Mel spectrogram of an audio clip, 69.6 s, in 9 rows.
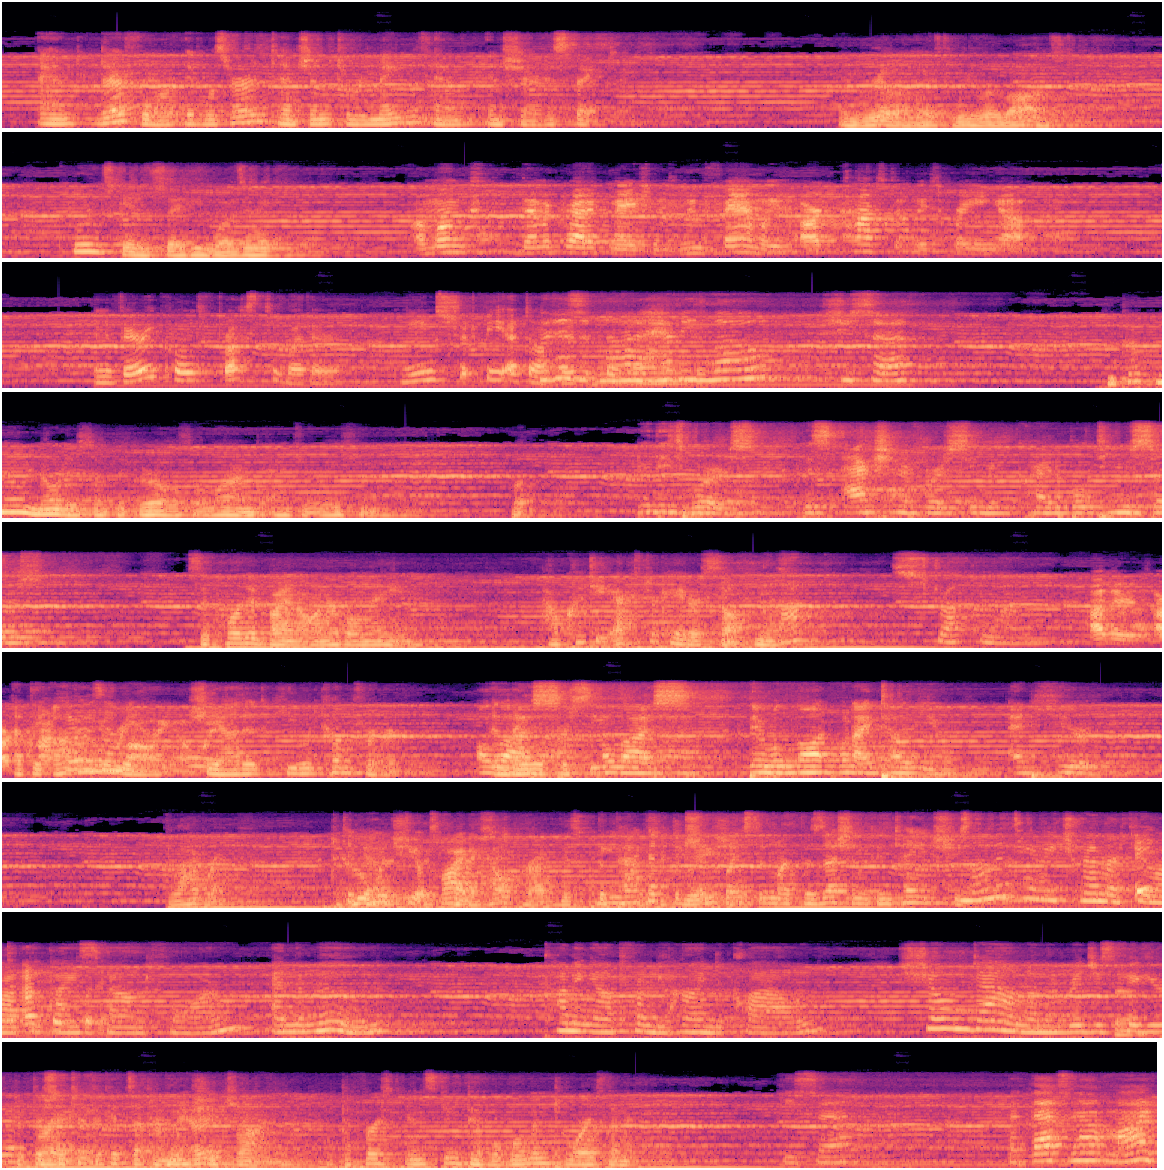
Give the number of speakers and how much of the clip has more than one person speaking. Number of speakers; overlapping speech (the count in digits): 9, about 19%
